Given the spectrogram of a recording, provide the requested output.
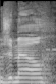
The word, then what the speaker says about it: Jamal: Yo, everybody, I'm Jamel, spelled Jamal, pronounced Jamel.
